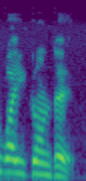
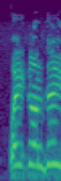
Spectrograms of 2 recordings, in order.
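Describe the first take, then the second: First: Said in the usual way. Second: Much higher, mock threatening repeat; mock menacing yell. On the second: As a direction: pitch it way up as an imitated threat. Man threatening in retold fight.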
